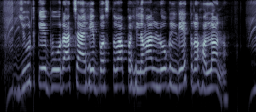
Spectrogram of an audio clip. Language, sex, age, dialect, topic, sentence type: Bhojpuri, female, <18, Western, agriculture, statement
